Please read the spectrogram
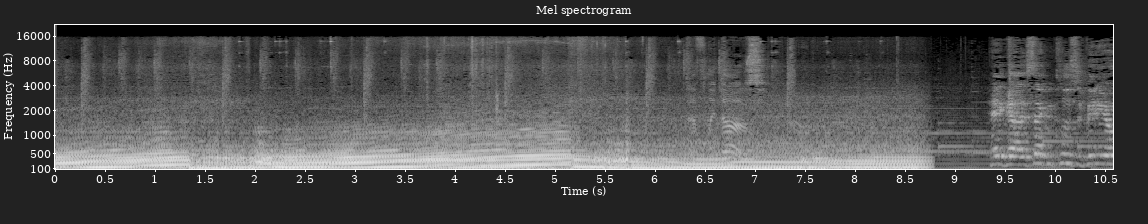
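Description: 2015 Subaru WRX STI's turbocharged flat-four engine accelerating hard, heard from inside the cabin. The engine's pitch climbs, drops sharply at an upshift about a second in, climbs again to a second upshift about five seconds in, then holds steadier. It cuts off suddenly near the end.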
